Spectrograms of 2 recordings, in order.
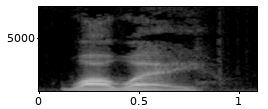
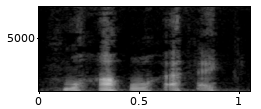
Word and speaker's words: Huawei: Huawei, says Raj, is pronounced Huawei. Huawei.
